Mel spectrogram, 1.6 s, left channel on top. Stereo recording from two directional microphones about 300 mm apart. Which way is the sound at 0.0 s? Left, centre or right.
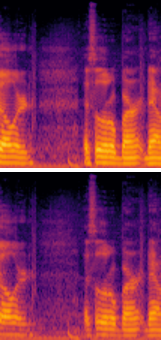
Left.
